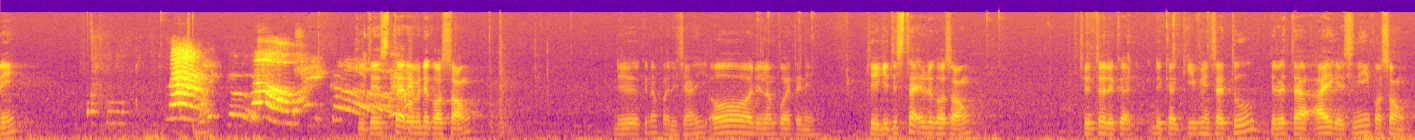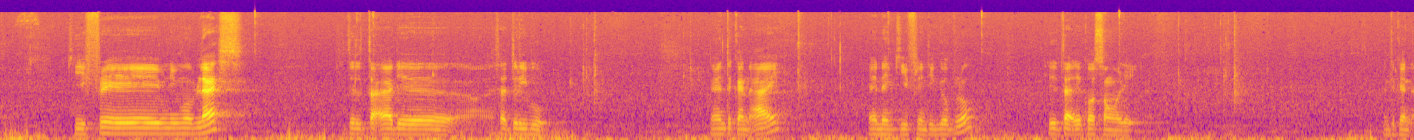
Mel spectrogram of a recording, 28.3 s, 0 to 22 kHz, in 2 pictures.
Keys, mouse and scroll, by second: 1.7-5.2 drag, 5.2-5.7 scroll down 2, 5.7-6.6 middle drag, 6.6 scroll down 1, 6.8-7.7 middle drag, 7.7 click, 7.8 x, 8.5 KP_0, 9.3 scroll up 1, 10.0 click, 11.2 shift+Left, 13.4 i, 15.1-20.0 drag, 20.0 KP_0, 20.1 KP_Enter, 21.6 i, 23.1-26.5 drag, 26.5 KP_Enter.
